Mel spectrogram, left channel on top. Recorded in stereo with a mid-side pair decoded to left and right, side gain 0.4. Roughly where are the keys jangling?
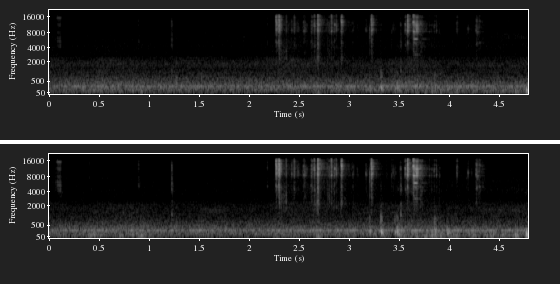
Ahead right.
